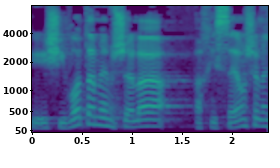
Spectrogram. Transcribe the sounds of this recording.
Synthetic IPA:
iʃivo̞thame̞mʃalaː | χisajo̞nʃele

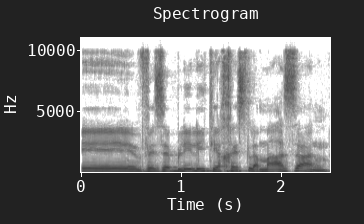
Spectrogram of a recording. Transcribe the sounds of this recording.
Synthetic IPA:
vezeblilehit̪jaχeslamaʔzan

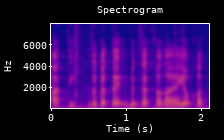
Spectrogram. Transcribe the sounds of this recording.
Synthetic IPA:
at̪izebetebet͡sɛfeʁjokʁat̪

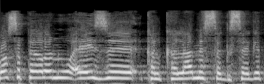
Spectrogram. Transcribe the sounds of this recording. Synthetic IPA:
osapeʁlanuejzekalkʰalamesaɡseɡet̪

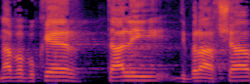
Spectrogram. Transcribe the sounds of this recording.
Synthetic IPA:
navabokeɾ | t̪alid̪ibɾaːχʃa

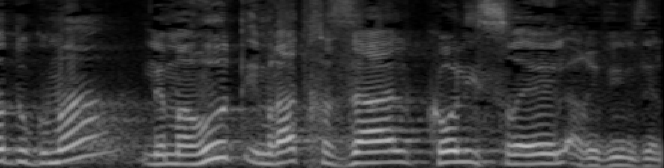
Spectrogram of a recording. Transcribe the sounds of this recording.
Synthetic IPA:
od̪uɡma | lemaɦut̪imʁat̪χazalkʰo̞lisʁae̞laʁivimze

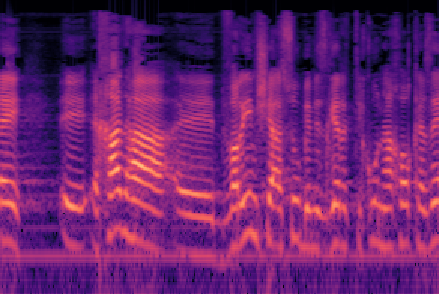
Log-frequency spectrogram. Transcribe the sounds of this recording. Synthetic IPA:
e | eχad̪ɦa | d̪vaʁimʃeasubemizɡe̞ʁet̪ːikunhaχo̞khaze

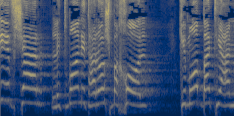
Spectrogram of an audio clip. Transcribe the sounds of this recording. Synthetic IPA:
iefʃaʁlit̪monet̪haɾoʃbaχol | kemobat̪jaan

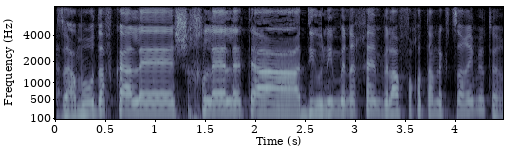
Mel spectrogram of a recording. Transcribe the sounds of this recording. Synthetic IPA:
zeamuʁd̪afkaleʃaχle̞let̪ad̪ijunimbeneχe̞mveleafo̞χo̞tamlekt͡saʁimjo̞teʁ

